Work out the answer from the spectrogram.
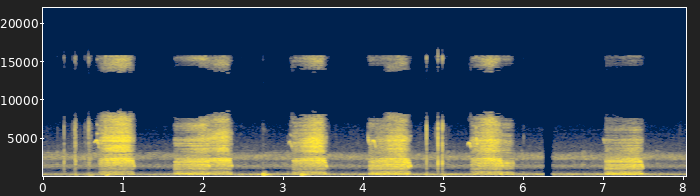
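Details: Owl chicks begging as they are fed a big meal at the nest, all babies eating well, March 27, 2020: harsh hissing screeches of about half a second, repeated irregularly about once a second, with faint soft taps between.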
